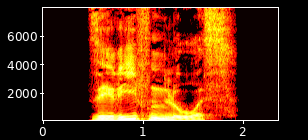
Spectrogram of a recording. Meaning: sans serif
- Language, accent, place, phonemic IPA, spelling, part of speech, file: German, Germany, Berlin, /zeˈʁiːfn̩loːs/, serifenlos, adjective, De-serifenlos.ogg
